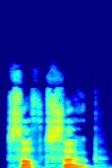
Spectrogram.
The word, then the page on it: soft soap: British English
